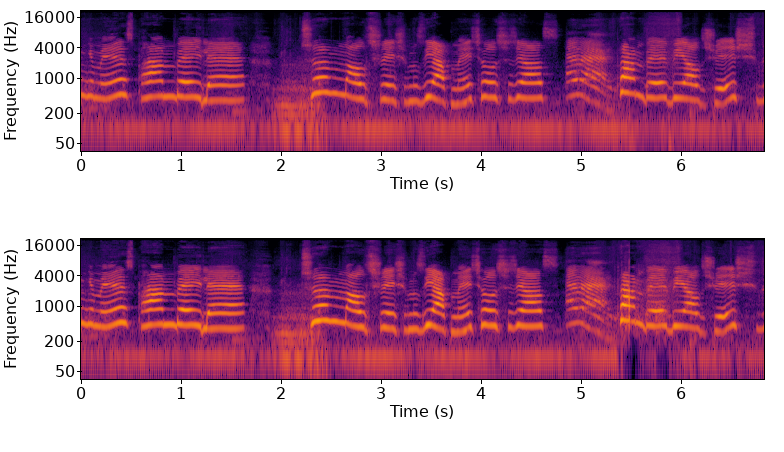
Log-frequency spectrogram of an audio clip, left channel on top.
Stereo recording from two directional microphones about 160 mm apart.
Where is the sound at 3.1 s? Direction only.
15° right (ahead or behind).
